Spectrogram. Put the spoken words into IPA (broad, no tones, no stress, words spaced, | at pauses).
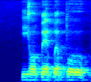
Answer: jɔɓɛɓɐpo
